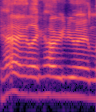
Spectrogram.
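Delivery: ordinary talk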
